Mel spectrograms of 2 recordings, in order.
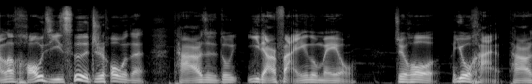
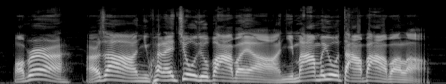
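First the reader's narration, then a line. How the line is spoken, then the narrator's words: Shouting. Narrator (Chinese): 地雷 冲他就喊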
